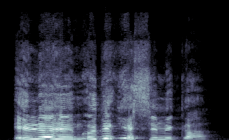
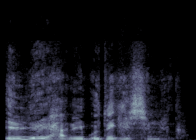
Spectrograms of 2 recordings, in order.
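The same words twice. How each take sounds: First: Louder cry, pitched up on 어디. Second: Said in the usual way. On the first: Retold or imitated. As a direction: call out 어디 to the sky. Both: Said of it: "뭘 합니까".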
